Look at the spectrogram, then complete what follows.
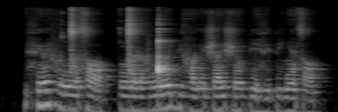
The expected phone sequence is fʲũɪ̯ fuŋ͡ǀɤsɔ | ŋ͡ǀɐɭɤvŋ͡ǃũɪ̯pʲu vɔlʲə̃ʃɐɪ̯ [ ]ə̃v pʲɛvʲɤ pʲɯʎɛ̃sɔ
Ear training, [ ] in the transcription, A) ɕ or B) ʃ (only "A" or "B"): B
